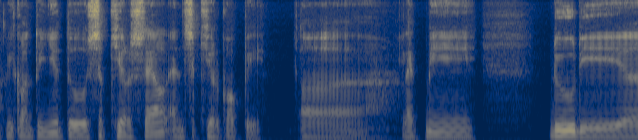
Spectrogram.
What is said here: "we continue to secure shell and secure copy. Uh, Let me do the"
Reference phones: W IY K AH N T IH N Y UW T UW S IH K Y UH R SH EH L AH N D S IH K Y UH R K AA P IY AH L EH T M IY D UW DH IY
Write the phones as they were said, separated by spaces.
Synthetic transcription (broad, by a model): W IY K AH N T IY N Y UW T UW S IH K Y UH R S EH L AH N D S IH K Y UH R K AA P IY AH L EH T M IY D UW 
